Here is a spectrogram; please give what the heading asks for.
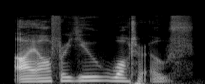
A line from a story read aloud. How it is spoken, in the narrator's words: said solemnly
